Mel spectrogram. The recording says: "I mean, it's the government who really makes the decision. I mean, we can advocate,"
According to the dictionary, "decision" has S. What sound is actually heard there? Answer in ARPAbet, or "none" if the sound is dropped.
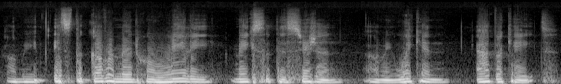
S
